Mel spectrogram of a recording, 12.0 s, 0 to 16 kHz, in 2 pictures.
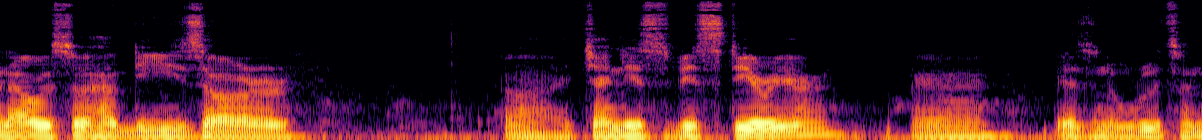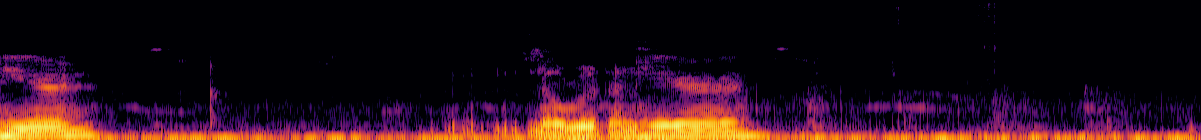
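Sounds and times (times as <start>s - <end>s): low steady background hum: 0.0s - 12.0s.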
